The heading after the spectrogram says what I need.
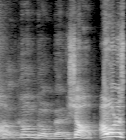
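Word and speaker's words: Ndombele: I wanted to speak about Nundumbele, and I want to speak about... You didn't say his name right. Undumbele. Shut up. Non-Dumbele.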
